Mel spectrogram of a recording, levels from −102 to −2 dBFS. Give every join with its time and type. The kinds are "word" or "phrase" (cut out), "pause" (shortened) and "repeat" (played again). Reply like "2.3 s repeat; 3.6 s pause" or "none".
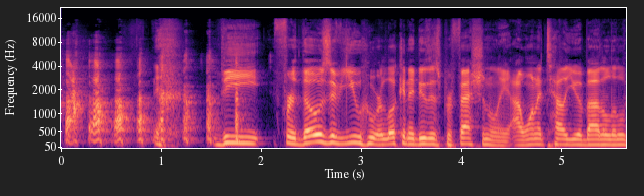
none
